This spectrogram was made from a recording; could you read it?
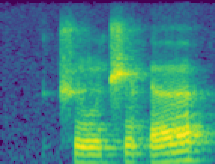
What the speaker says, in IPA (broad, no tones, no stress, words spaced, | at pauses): t͡ʃũt͡ʃə̃ʔ ɾə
